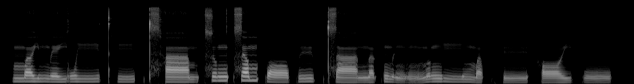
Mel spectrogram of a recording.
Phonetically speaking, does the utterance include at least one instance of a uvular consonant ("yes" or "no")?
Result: no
